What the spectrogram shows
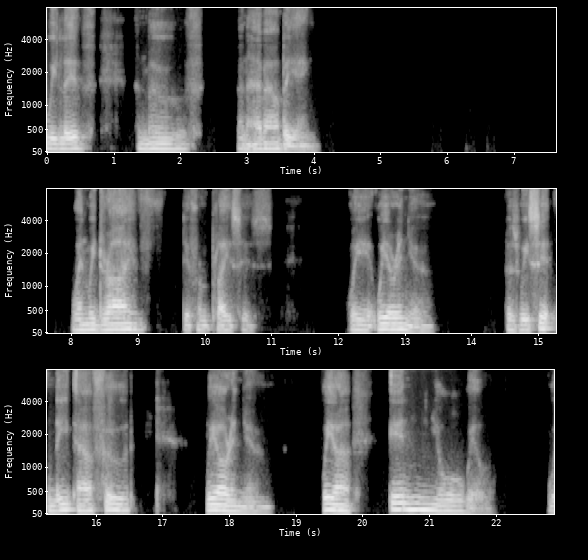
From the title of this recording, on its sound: Malaysia Meets (Zoom)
